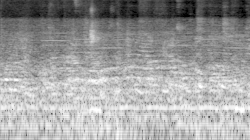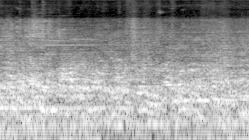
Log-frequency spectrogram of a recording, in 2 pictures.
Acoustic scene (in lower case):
cafe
